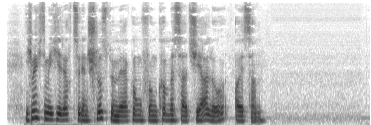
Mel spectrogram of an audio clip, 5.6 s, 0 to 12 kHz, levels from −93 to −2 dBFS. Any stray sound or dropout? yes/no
no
